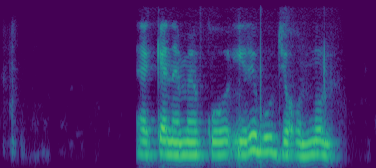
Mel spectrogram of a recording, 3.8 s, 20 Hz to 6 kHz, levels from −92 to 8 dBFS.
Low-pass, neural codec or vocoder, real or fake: 5.4 kHz; codec, 16 kHz in and 24 kHz out, 1 kbps, XY-Tokenizer; fake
